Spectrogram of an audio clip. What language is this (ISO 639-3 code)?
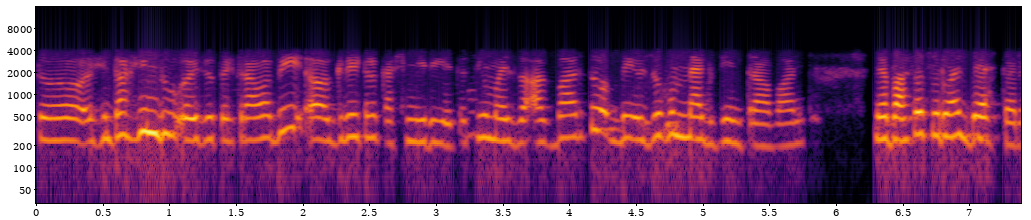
kas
